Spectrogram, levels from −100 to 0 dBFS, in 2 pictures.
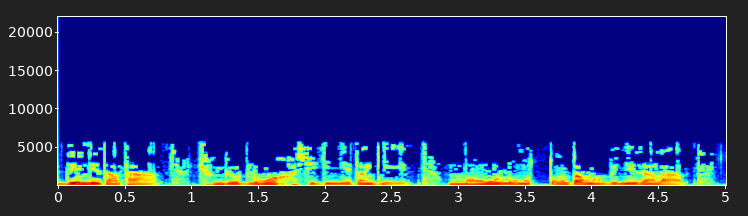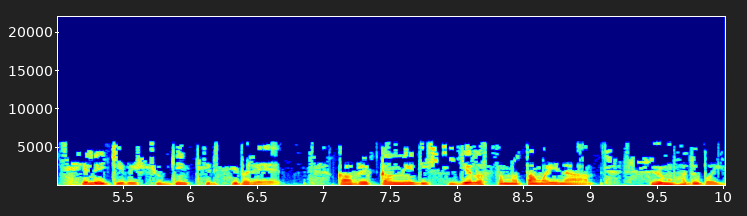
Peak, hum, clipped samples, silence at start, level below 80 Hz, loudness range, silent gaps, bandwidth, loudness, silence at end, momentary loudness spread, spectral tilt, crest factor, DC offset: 0 dBFS; none; under 0.1%; 0 s; -48 dBFS; 2 LU; none; 5.8 kHz; -19 LUFS; 0 s; 12 LU; -7 dB/octave; 18 dB; under 0.1%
